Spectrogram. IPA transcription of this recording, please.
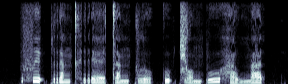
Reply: f e˥˩ ʔ p r a˧ ŋ kʰ r ɛː˨˩ t a˧ ŋ k l oː˨˩ k̚ ʔ u˥˩ ʔ t͡ɕ ɔː˨˩ ŋ p uː˥˩ h a˩˦ w ŋ a˥˩ t̚

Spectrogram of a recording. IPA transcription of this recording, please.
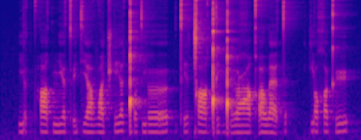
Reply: j ɵ t pʰ ɑː t nʲ ʉ ɐ̯ tʼ y tʲ ɑː v ɑ t͡ʃʼ i ɐ̯ ǃʼ o t j ɵː | tʼ i ɐ̯ ǀ ɑː ǃʼ i ɡ͡ǃ ɵː ʕ ɛ qʼ ɵ w æ t | k j o χ ɵ kʼ y

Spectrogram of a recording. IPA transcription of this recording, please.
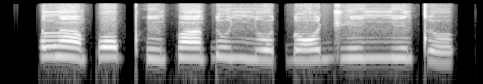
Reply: l ã˦˨ p ɔ˦ pʰ ĩ˨ p ã˦ ɗ u˦ ɲ o˨ ɗ ɔ˨˦ d͡ʒ ĩ˦ ɲ ĩ˦ t ʊ˨

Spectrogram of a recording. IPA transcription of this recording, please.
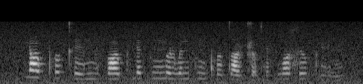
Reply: p j ɑ˥˩ ʊ̯ pʰ ɤ˥ kʰ e˧˥ ɪ̯ m ḭ˨˩ p ɑ˥ ʊ̯ pʰ j ɛ˥˩ k ʊ˥ ŋ n̪ ɤ˥˩ ɻ w ə˥ n f ʊ˥˩ ŋ pʰ ɤ˧˥ t̪ ɑ˧˥ ʊ̯ ʈ͡ʂ ɤ̰˨˩ t̪ ɥ ɛ˦ k w ɔ˥˩ s ɹ̩˥ pʰ y̰˨˩˦ n

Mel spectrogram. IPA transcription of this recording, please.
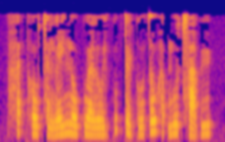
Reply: h ɐ˧ t̚ h o˨ w t͡s ɐ˨˩ ŋ l e˨˧ j n̪ o˨˧ w kʷ œː˨ l uː˨ j kʷ ɐ˥ k̚ t̪ ɵ˨˩ ɥ k uː˨˧ t̪ o˥ w h ɐ˨ p̚ m uː˧ t͡sʰ aː˨˩ p yː˧

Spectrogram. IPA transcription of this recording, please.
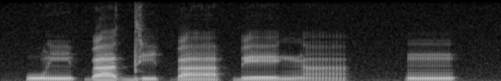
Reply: w ĩ˧ ɓ a˦ d i˧ ɓ aː˧ ɓ eː˧ ŋ ã˨ | ũ˧

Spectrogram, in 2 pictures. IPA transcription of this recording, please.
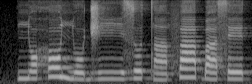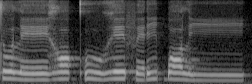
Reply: ɲ ɔ˨ h ɔ˦ ɲ o˨ d͡ʒ iː˨ z ʊ˦ t ã˨ f a˦ ɓ a˨ s e˦ t ʊ˦ l eː˨ ɣ ɔ˦ kʼ uː˦˨ ɣ e˦ f e˨ ɾ i˦ ɓ ɔ˦ l iː˨

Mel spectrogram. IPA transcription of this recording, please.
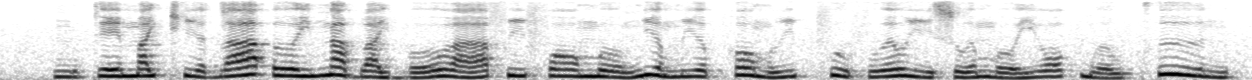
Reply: ŋ u˩ k eː˧ m a˧˥ j kʰ i˧˩ ə̯ d aː˧˥ ʔ ɤː˧ j ŋ a˥˨ b a˧˩ j b oː˩˧ ʋ aː˩˧ f i˧ f ɔː˧ m oː˧˩ ŋ i˥˨ ə̯ m i˧ ə̯ pʰ ɔː˥˨ m ʋ iː˧˥ p̚ f u˥˨ f u˧˥ ə̯ ʋ iː˧˩ s u˩˧ ə̯ m oː˩˧ j ʋ ɔː˧˥ k̚ b ɤː˩˧ w kʰ ɯː˥˨ n

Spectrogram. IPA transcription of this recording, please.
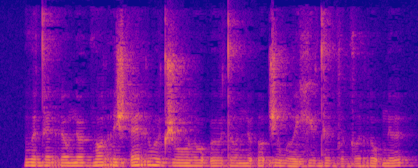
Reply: ð ə d ɛ r œ o̯ n œː ɡ ð ɔ r ɛ ʒ ʔ ɛ r β ɵː d ʒ oː l oː ʔ ɵː t ɤː n ɵ ʔ ɤ ʔ ʒ ɘ w ɤ e̯ xʲ ɵ d ɘː ɡ l ɤ ɡ ɤː r o ʔ n ɘː

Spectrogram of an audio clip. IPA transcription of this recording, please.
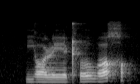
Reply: j ɔ ɭ eː ʈʰ o w ɔ χ

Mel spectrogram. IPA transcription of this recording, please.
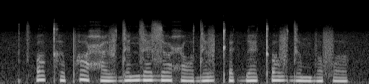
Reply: t͡sʼ ʌ˧ kʰ ə˨ pʰ ʌ˦˨ ħ ɛ˨ v d ɛ˦ n z ɛ˦ z œ˧ ħ ɔ˨ d ɛ˧ v kʼ ɛ˧ ɡ͡b ɛ˧ kʼ ʌ˦ v d ə˧ m b ʌ˧ f ʌ˧

